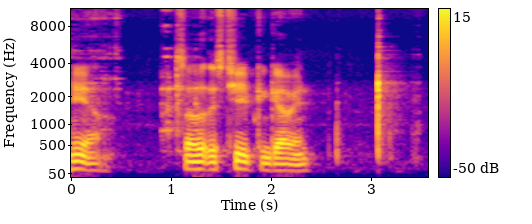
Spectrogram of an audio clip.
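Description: A metal cup clinks down onto a metal cover.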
